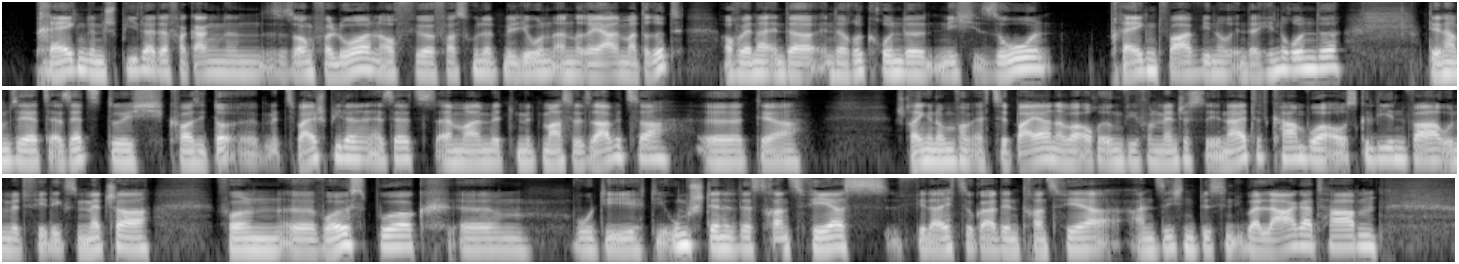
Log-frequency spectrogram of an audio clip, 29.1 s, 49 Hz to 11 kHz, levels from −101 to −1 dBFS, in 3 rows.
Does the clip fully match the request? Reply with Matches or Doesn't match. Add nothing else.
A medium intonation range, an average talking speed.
Matches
